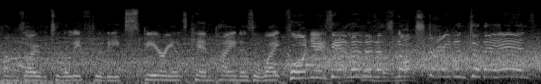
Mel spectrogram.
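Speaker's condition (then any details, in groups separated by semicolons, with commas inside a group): No condition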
